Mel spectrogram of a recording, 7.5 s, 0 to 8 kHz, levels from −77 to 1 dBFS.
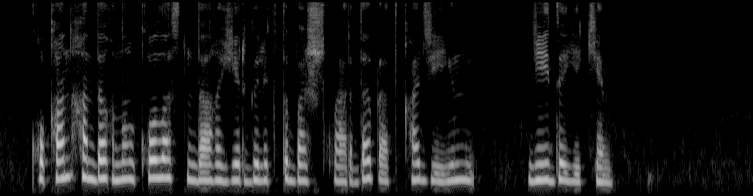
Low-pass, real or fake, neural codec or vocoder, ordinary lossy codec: none; fake; codec, 16 kHz, 4.8 kbps, FACodec; none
